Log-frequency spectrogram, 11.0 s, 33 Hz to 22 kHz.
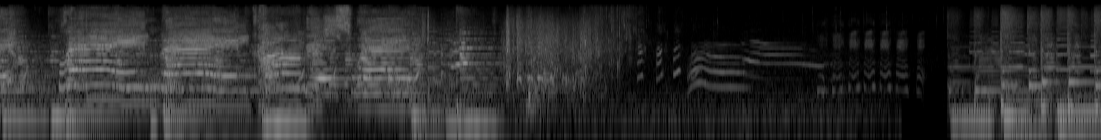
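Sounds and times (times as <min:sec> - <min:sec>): cartoon cat meowing: 0:07.0 - 0:08.2.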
